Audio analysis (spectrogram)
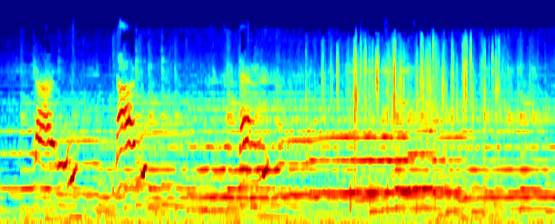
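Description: Several high, sliding cartoon kitten meows from a small Siamese cat in an animated children's series, three clear calls in the first half over a busy musical background.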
